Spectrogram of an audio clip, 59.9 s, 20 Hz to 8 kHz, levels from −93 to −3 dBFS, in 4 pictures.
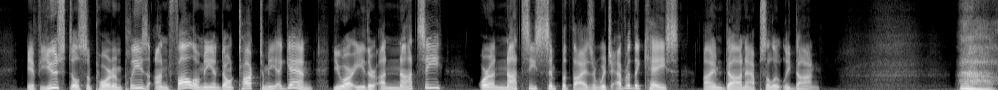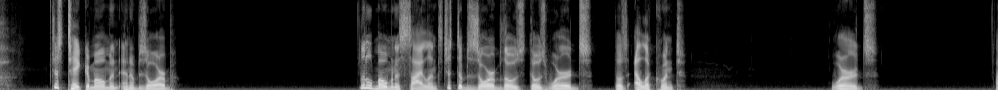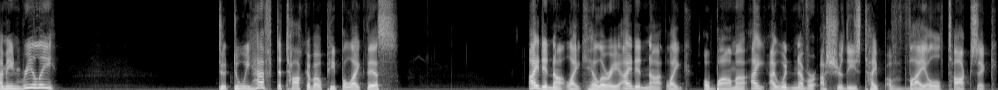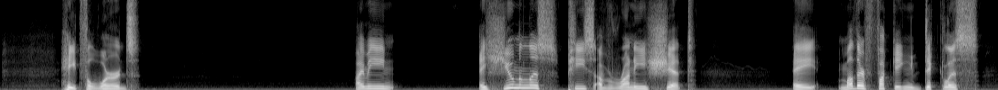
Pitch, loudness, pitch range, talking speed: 120 Hz, -21 LUFS, 120-160 Hz, 95 wpm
